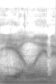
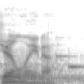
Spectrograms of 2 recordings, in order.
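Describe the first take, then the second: First: The name begins with a Y sound. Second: The name begins with a J sound. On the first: The speaker calls it wrong. "It's not" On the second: The speaker calls it right. "It's supposed to be"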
